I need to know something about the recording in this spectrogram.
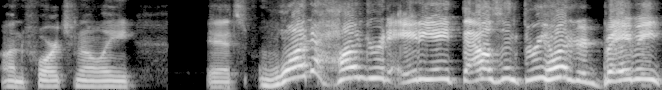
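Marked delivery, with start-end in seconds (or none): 1.5-5.0 sudden excitement. Announcing a tender weight right after saying unfortunately: sudden excitement. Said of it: "the sudden excitement in my voice".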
